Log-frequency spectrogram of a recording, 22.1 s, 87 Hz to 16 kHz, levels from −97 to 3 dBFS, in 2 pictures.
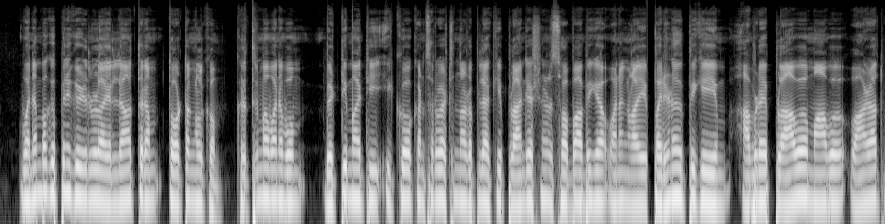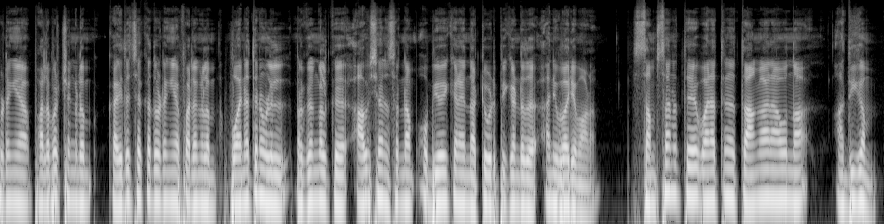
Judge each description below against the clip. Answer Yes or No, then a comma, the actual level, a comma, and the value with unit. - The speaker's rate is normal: Yes, average, 90 wpm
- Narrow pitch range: Yes, narrow, 1.8 semitones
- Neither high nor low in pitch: Yes, medium, 145 Hz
